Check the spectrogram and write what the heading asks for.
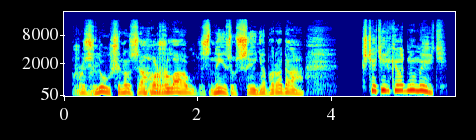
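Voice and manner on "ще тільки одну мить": pleading, imploring tone. The wife answers Bluebeard, who is shouting up from below, pleading. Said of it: "благально мовила дружина".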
